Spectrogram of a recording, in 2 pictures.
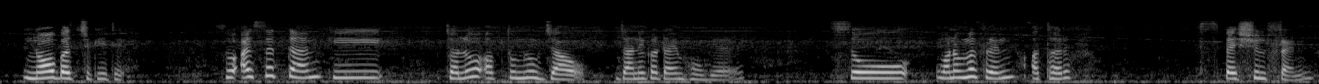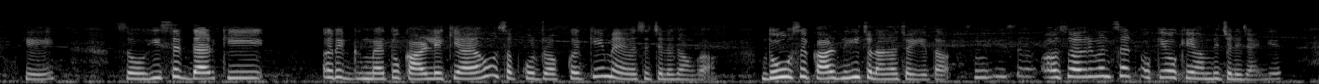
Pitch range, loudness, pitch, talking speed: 225-310 Hz, -24 LUFS, 275 Hz, 145 wpm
